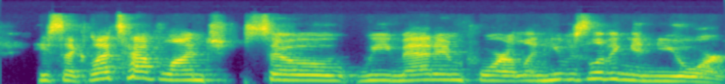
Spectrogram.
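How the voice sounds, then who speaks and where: A woman talks at a moderate speed in a very clean recording with a silent background. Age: 60s. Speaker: workplace designer and author. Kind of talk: casual interview chat.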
